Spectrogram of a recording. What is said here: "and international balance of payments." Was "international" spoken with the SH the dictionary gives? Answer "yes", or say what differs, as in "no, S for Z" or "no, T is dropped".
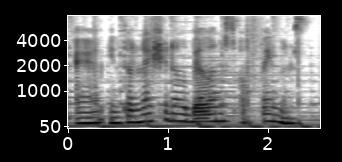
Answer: yes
